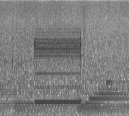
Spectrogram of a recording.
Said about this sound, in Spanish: Cojo el teléfono y llamo a mami.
